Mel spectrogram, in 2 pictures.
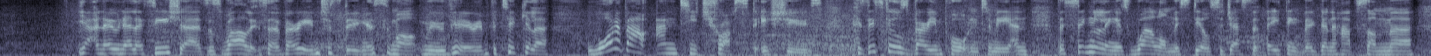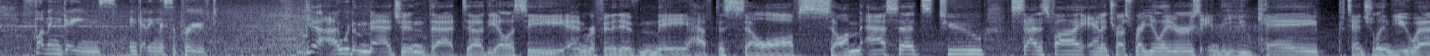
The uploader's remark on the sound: is live from the New York Stock Exchange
